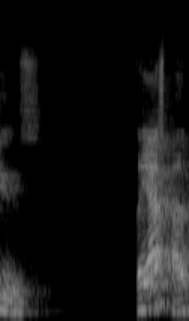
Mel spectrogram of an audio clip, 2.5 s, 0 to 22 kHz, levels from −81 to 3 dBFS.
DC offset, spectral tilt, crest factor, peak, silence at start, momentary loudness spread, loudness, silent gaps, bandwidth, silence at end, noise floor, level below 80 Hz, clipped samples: under 0.1%; -3.5 dB/octave; 22 dB; -16 dBFS; 0 s; 16 LU; -35 LUFS; none; 14.5 kHz; 0 s; under -90 dBFS; under -90 dBFS; under 0.1%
